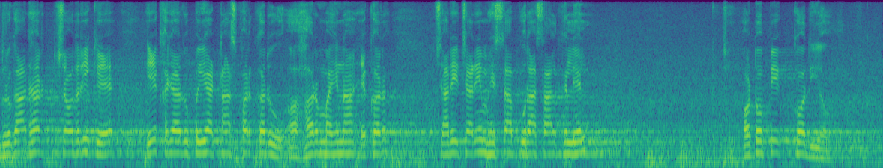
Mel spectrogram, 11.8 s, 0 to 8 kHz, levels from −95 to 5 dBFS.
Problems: background sounds at intervals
